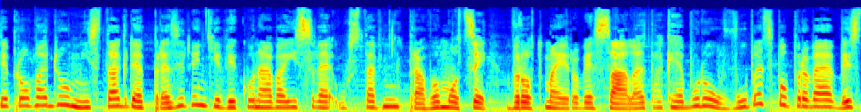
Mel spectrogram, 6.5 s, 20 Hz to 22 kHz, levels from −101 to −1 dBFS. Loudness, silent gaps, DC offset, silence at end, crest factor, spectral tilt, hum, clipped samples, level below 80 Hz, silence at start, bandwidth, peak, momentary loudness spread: -18 LUFS; none; under 0.1%; 0 s; 16 dB; -5 dB/octave; none; under 0.1%; -48 dBFS; 0 s; 16 kHz; -2 dBFS; 4 LU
